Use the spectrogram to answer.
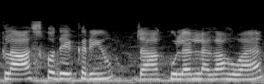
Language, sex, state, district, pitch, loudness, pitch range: Hindi, female, Chhattisgarh, Raipur, 245 Hz, -14 LUFS, 235-255 Hz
